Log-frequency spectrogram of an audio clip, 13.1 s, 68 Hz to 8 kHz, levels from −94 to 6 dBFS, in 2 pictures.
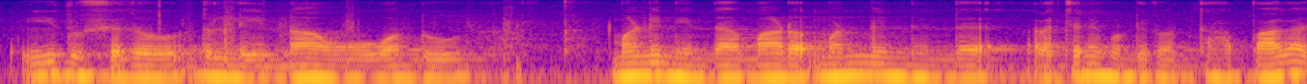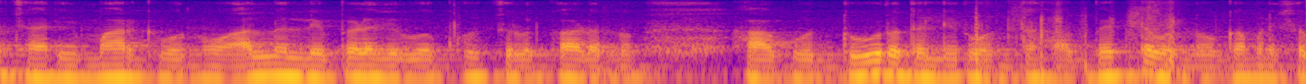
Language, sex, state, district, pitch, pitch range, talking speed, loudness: Kannada, male, Karnataka, Shimoga, 95 Hz, 95-105 Hz, 85 wpm, -18 LUFS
